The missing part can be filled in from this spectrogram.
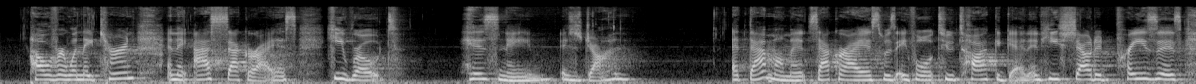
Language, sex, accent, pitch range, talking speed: English, female, American, 195-240 Hz, 135 wpm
